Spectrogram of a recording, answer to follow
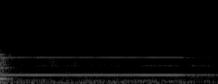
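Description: A soft, steady held musical tone with faint overtones, fading out near the end.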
